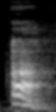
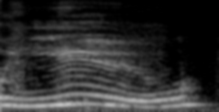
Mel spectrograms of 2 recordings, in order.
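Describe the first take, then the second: First: "uh" cut short, as in hug; short U sound. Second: "U" drawn out as you; long U sound. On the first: Teacher showing first graders the short sound, short U. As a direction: say a brief "uh". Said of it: "short sound is gonna go". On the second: Teacher showing first graders the long sound, long U. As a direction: hold "U" as the vowel's own name, you. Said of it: "long sound is gonna go". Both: Shown as a demonstration.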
